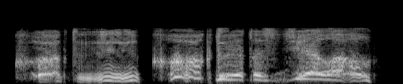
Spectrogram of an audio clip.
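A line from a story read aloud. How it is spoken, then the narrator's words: Hoarse rasp. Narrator (Russian): прохрипел рыжий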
